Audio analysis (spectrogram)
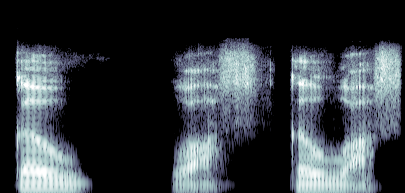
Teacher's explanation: we have two vowels here when you link them you hear the W sound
